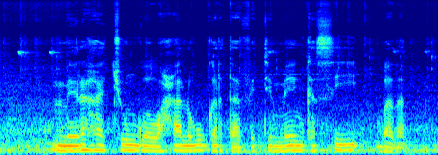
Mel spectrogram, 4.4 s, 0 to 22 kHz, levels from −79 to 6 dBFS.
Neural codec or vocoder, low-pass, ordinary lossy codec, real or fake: none; none; none; real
